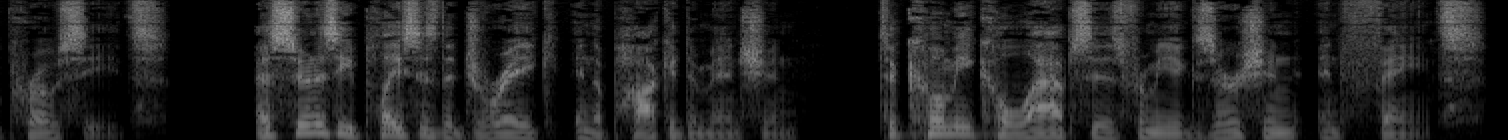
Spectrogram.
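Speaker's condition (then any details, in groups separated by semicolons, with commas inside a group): No condition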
